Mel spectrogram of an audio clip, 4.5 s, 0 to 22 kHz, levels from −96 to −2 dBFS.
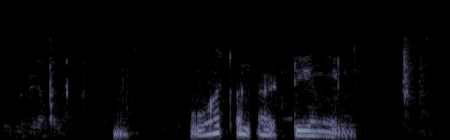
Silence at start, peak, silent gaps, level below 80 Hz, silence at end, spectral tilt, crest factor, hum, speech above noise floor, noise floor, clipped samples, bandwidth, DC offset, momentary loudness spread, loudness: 0.4 s; -36 dBFS; none; -86 dBFS; 0.4 s; -8 dB/octave; 20 dB; none; 38 dB; -88 dBFS; under 0.1%; 8.4 kHz; under 0.1%; 17 LU; -52 LUFS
